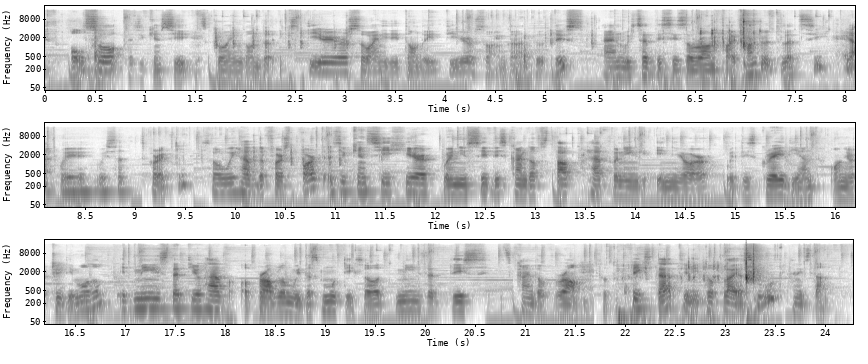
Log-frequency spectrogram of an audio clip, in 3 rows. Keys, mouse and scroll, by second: 1.7 F3, 2.0 F3, 2.4 F3, 2.9 F3, 6.5 KP_5, 6.7 KP_0, 6.8 KP_0, 7.0 KP_Enter, 9.6 alt+middle click, 10.5 F3, 10.8 middle click, 11.0 F1, 11.4 alt+Scroll_Lock, 22.3-23.1 typing, 23.2 Return.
